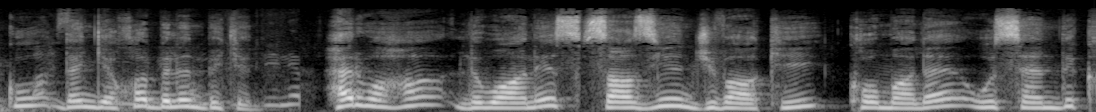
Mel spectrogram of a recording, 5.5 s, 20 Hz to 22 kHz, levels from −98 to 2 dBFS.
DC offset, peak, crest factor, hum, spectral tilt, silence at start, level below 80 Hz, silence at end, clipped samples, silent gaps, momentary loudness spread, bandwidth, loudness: under 0.1%; -2 dBFS; 18 dB; none; -4.5 dB/octave; 0 s; -64 dBFS; 0 s; under 0.1%; none; 11 LU; 16 kHz; -20 LUFS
